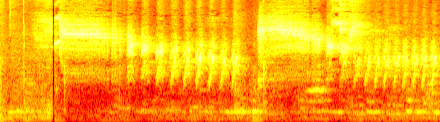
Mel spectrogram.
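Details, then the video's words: Captive juvenile common iora singing vigorously as a lure for other irioras. Each phrase starts with a high whistle and drops into a quick, descending, rattling trill. The pattern repeats twice with a brief gap between phrases. "Anakan Cipoh Atau Sirtu Gacor Abis !!! MENTAL TEMPUR!!! ( PANCINGAN CIPOH AMPUH )"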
